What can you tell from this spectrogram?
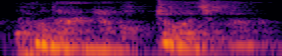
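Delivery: soft, hushed answer to a worrier; God's quiet reassurance. Retold or imitated. God answering the fevered pastor not to worry, softly reassuring. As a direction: drop the volume and gently reassure. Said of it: "하나님 제 속에 말씀하셨어요".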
